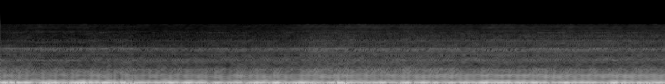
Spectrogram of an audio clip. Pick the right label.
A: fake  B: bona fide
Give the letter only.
A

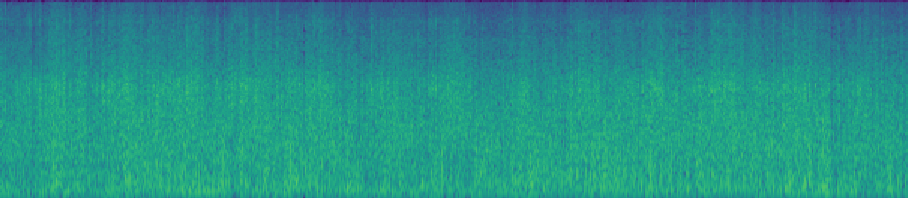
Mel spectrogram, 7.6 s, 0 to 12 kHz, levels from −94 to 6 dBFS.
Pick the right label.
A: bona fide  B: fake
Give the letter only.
A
